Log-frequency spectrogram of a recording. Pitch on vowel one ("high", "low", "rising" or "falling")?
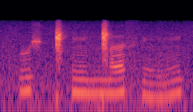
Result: rising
